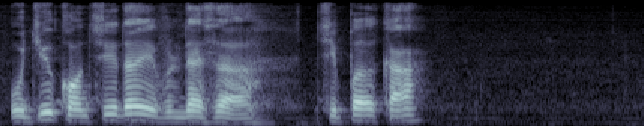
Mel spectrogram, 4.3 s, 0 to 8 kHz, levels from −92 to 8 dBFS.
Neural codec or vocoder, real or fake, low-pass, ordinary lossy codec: autoencoder, 48 kHz, 128 numbers a frame, DAC-VAE, trained on Japanese speech; fake; 7.2 kHz; none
